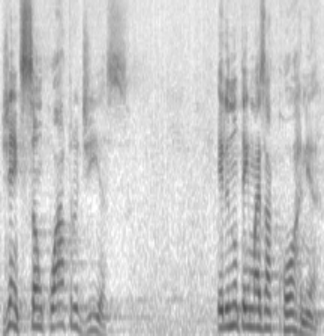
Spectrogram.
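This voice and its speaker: A man's voice: fairly high pitch, sing-song, a little slow. A man preaching a humorous sermon, joking and questioning the congregation. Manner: playful, jokes and asks the congregation questions. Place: church hall. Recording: church hall reverb, faint background noise.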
